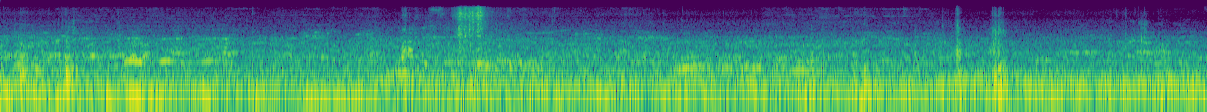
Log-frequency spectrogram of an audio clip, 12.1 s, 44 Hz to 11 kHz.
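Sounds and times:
low rumble of motor vehicles: 0.0s - 12.0s.

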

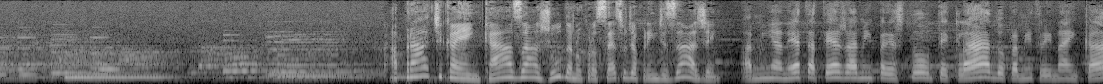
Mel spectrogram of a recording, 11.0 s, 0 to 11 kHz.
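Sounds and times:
electronic keyboard notes: 0.0s - 4.8s.

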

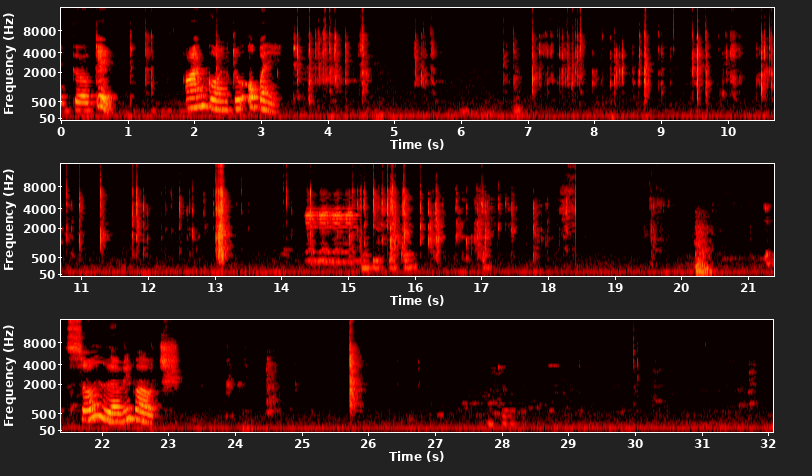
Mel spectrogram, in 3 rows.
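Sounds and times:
plastic packaging crinkling: 1.0s - 1.6s, 3.5s - 5.8s, 6.5s - 18.4s.

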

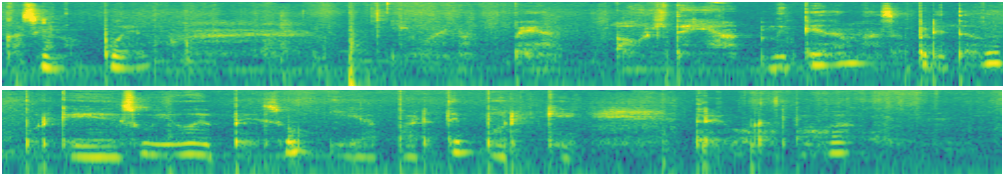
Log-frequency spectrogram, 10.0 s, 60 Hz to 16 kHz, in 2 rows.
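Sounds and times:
woman whispering: 1.9s - 9.4s.

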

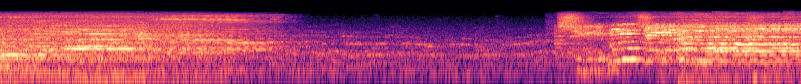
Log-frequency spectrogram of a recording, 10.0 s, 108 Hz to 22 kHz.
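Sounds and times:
electronic soundtrack over loudspeakers: 0.0s - 10.0s.

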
